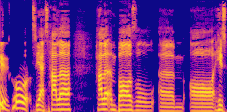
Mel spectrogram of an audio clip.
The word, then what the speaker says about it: Basel: How do I say it? Basel. – Basel is correct.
